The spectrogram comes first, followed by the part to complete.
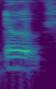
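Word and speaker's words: dubh: sound so if you if you see a BH in Irish and written Irish that is going to make a V sound so like the word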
